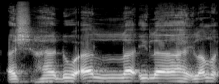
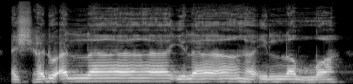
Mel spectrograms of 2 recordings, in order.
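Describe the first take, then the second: First: The vowel in 'la' is cut short. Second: The vowel in 'la' is held long. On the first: The phrase loses its meaning. The speaker calls it wrong. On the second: There is no god but God. The speaker calls it right.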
